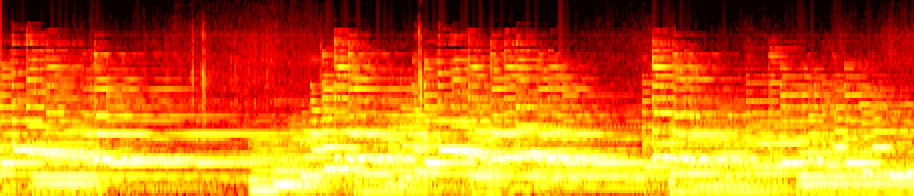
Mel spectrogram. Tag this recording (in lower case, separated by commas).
flamenco, music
